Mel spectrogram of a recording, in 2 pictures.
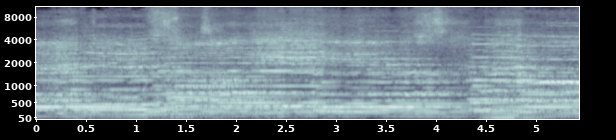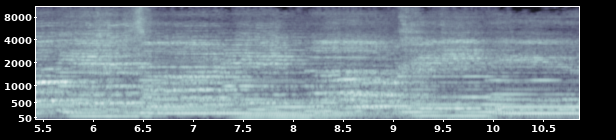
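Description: Church congregation singing a hymn with keyboard accompaniment, in long held chords with sustained bass notes.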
